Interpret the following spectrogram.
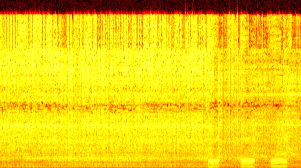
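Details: Jonsered two-stroke string trimmer, hot, after a slight carburetor fuel adjustment: steady high buzzing idle, then three sharp revs that climb and drop cleanly; responds crisply, normal running.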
